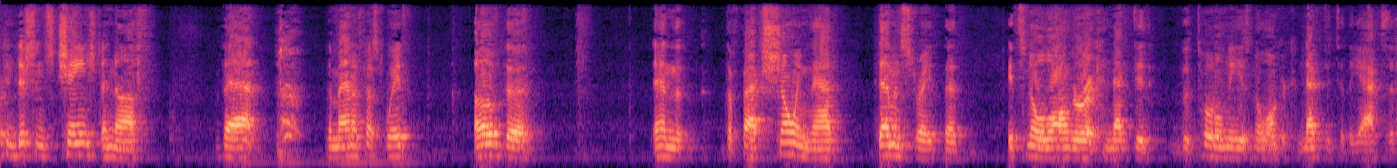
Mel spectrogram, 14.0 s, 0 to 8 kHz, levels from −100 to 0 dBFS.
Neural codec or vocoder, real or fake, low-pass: none; real; 7.2 kHz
